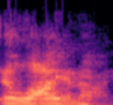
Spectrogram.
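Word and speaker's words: Illini: it's SP illin Eli but you pronounce it Eli you pronounce it with extra eyes and end from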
